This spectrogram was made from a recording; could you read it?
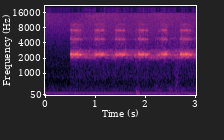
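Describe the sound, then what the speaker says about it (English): Crickets chirp as a sound effect, a clear pulsing trill in six evenly spaced bursts over a faint low steady hum, with no talking. "yeah, it's crickets."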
